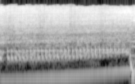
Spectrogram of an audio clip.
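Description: Electronic dance music in a DJ mix: a sustained deep bass drone under a fast, buzzing synth pulse, ending in a quick falling sweep.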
